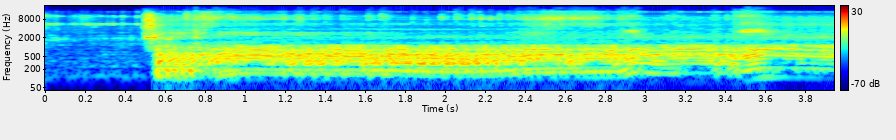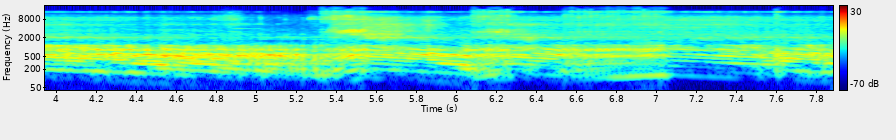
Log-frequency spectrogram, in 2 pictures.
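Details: Homelite XL-903 chainsaw after carburetor work, stiff fuel hose possibly not letting filter sit in fuel: two-stroke screams then surges and sags, pitch hunting, never settling to idle; won't run on low speed circuit, lean fuel starvation.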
